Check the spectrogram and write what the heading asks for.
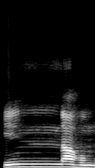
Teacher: نون کے اوپر تشدید ہے تو یہاں پر غنہ ہوگا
